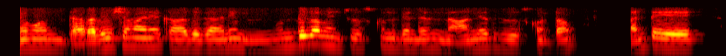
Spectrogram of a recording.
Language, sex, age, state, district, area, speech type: Telugu, male, 30-45, Andhra Pradesh, West Godavari, rural, conversation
